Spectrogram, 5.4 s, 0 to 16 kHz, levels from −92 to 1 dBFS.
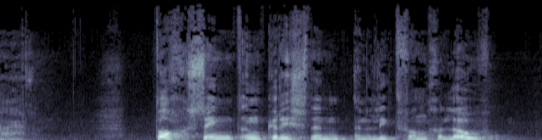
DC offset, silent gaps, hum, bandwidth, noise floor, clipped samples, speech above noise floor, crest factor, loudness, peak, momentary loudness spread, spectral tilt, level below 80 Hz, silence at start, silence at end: under 0.1%; none; none; 15.5 kHz; -61 dBFS; under 0.1%; 39 dB; 22 dB; -23 LUFS; -4 dBFS; 14 LU; -5.5 dB/octave; -58 dBFS; 0 s; 0.45 s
